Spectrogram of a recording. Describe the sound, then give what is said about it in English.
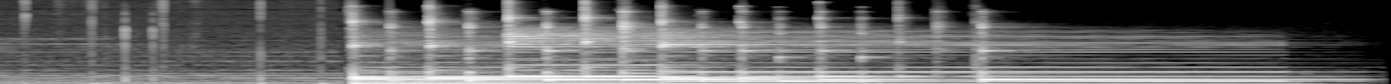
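A mobile phone rings with a loud electronic ringtone melody of steady repeating notes lasting about five seconds, preceded by a few faint clicks, with no one talking. “My phone was ringing.”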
